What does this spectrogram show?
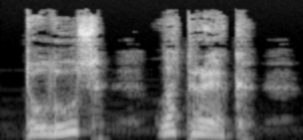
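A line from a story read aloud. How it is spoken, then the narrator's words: Strained, forced out. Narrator (Russian): выдавил он с трудом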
